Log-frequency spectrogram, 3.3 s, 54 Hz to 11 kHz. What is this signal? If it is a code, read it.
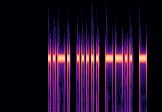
Morse code, heard as a keyed tone, about 25 wpm, 700 Hz. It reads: F5ZT
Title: DXCC-100 Call Signs - 4 Characters - Repeated 3x - 25wpm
